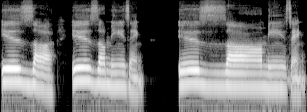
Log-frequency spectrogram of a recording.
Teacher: I didn't put a pause between them because I combined the sounds I link them together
